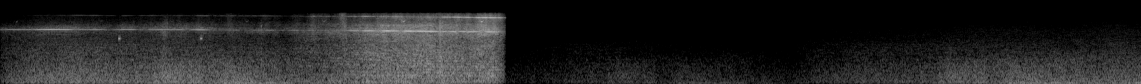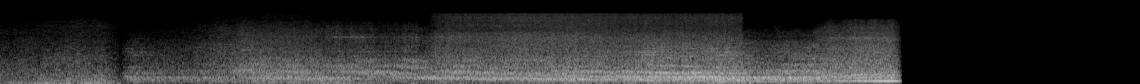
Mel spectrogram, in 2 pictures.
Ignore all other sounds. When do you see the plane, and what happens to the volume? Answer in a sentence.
The plane can be heard from 0.0 to 5.0 s, getting quieter then louder; and from 12.6 to 20.4 s, getting louder.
